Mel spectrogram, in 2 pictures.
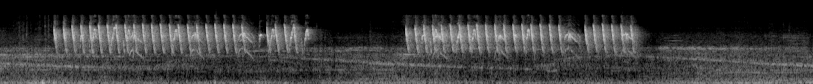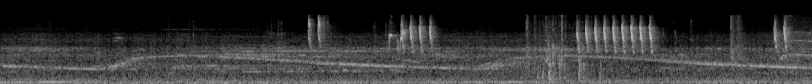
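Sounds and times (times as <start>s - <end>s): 
bird song of rapid high-pitched chirping notes: 0.5s - 3.3s, 4.0s - 6.5s, 11.2s - 12.6s, 13.8s - 14.8s, 15.8s - 16.2s.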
